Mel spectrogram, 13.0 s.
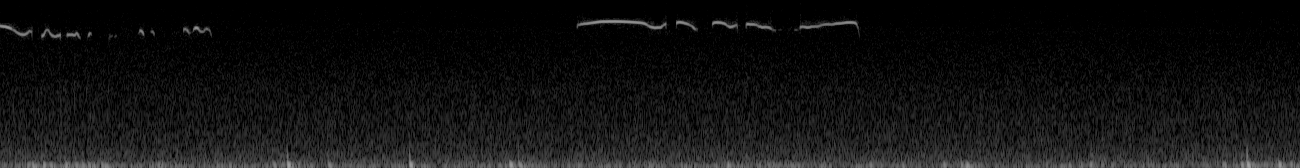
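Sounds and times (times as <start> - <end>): songbird whistling: 0.0 - 2.1, 5.8 - 8.6
faint low bumps: 12.2 - 13.0.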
